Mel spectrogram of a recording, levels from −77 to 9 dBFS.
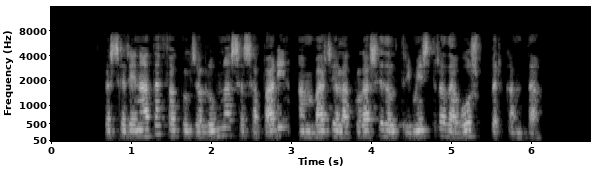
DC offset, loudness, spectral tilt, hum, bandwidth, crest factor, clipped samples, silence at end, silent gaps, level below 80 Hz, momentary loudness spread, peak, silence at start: under 0.1%; -21 LUFS; -1.5 dB/octave; none; 7.8 kHz; 20 dB; under 0.1%; 0.65 s; 3.02-3.08 s, 5.40-5.50 s; -70 dBFS; 10 LU; -4 dBFS; 0.7 s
